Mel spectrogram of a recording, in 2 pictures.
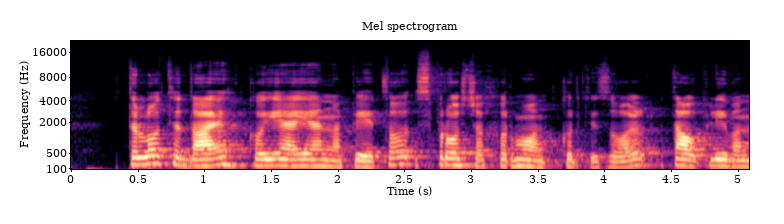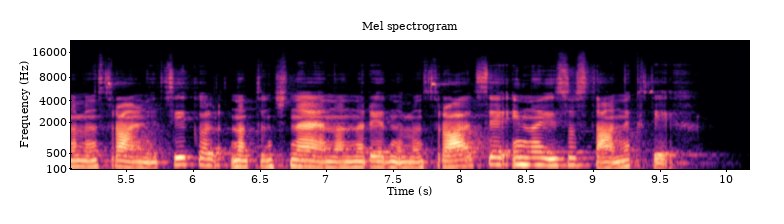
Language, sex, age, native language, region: Slovenian, female, 50-59, Slovenian, Posavska region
